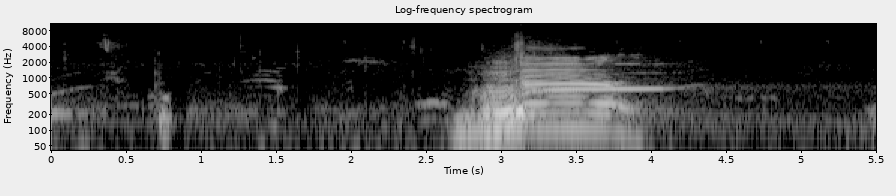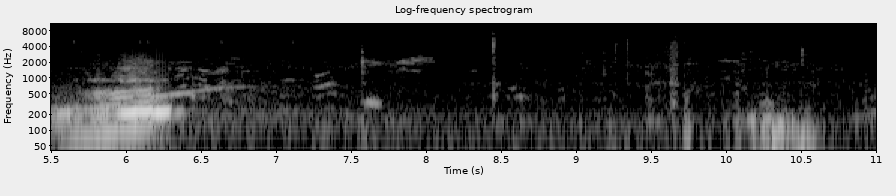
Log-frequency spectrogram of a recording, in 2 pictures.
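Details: Sahiwal-Jersey cross cow lowing twice: a long, loud, harmonically rich moo that falls in pitch, then about three seconds later a shorter, lower moo; a faint low murmur near the end and scattered clicks between calls.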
